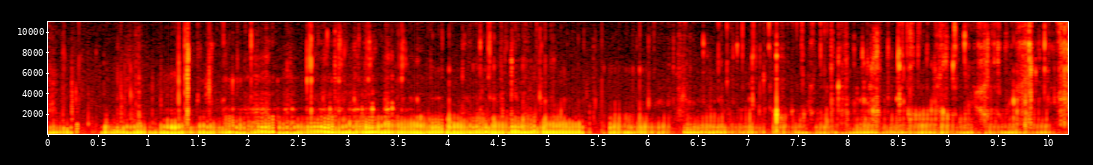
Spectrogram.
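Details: Tiny kitten purring while eating chicken and beef indoors: a steady, low, fine-pulsed rumble runs continuously, briefly breaking off midway, with soft wet chewing and licking clicks scattered over it.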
